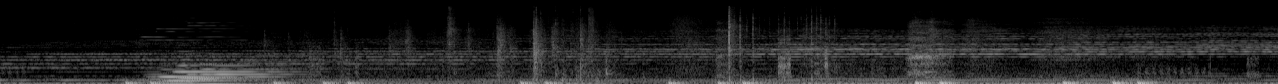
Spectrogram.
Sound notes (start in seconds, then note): 1.4 chimes of a computer starting up ring out; 7.2 keyboard clicks repeatedly; 8.9 heavy breathing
